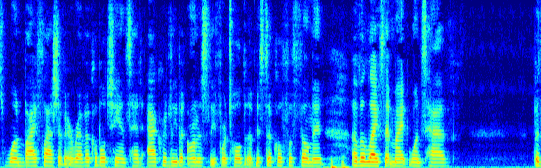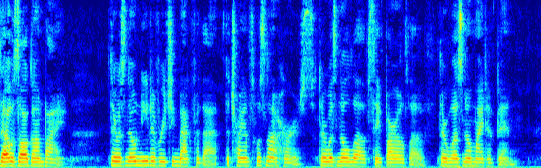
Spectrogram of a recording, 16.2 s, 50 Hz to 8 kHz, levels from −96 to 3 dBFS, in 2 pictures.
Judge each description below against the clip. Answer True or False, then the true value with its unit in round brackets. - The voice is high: False (180 Hz)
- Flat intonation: True (1.3 semitones)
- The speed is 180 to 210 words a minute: True (200 wpm)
